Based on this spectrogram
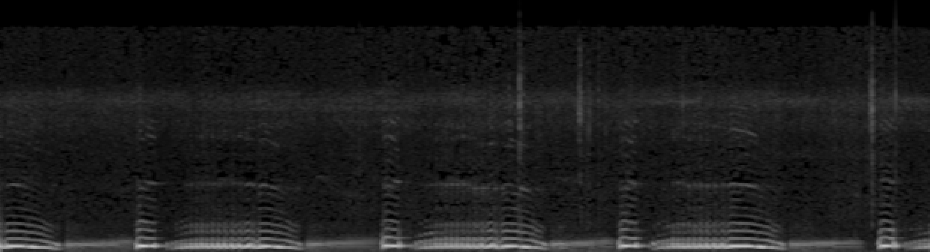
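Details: Captive white, red-eyed albino Barbary dove calling as a lure bird: a short upward flick followed by a drawn-out, deep, purring coo, the cycle repeating four times at a steady pace.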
